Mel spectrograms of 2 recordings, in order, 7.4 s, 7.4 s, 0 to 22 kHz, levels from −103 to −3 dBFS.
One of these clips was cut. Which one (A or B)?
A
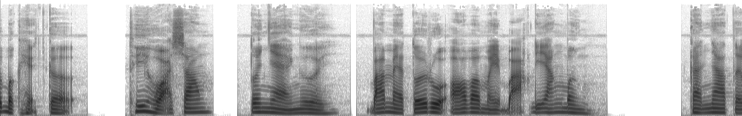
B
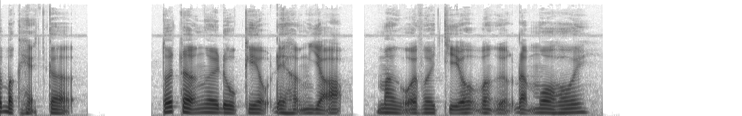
A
